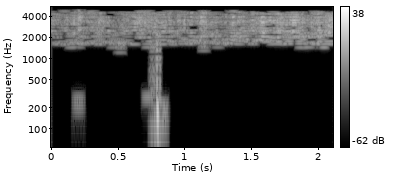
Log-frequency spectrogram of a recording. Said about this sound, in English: that's the sound of tiny particles of road dirt and dust hitting the body of your car.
